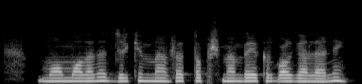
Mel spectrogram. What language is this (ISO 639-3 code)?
uzb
